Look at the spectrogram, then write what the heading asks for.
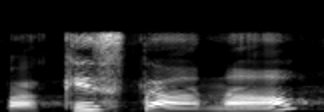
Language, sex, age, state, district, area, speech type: Kannada, female, 30-45, Karnataka, Shimoga, rural, spontaneous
